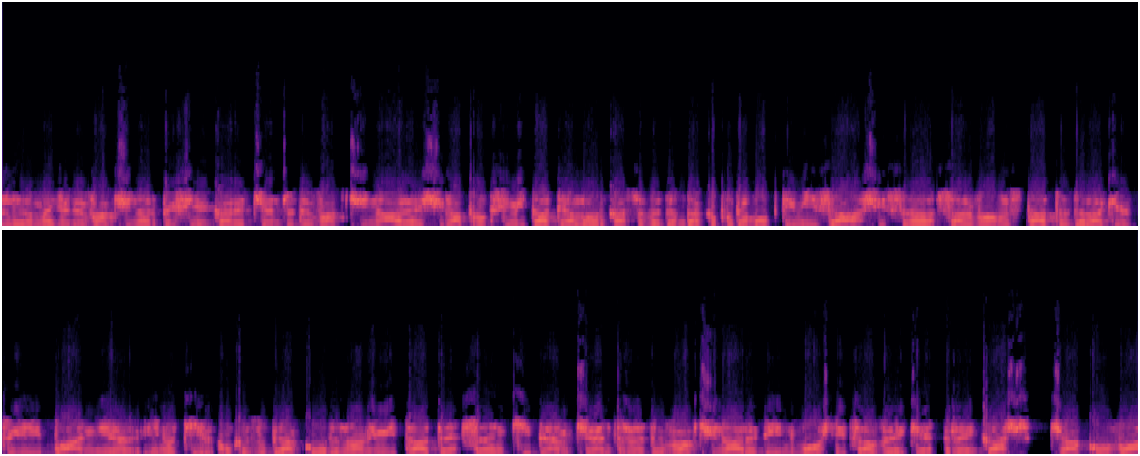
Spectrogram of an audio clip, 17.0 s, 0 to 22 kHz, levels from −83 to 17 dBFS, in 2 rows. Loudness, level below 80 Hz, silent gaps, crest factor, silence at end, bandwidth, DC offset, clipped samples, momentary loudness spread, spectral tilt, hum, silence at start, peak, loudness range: -21 LUFS; -70 dBFS; none; 12 dB; 0 s; 12 kHz; under 0.1%; under 0.1%; 5 LU; -1.5 dB/octave; none; 0 s; -10 dBFS; 2 LU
